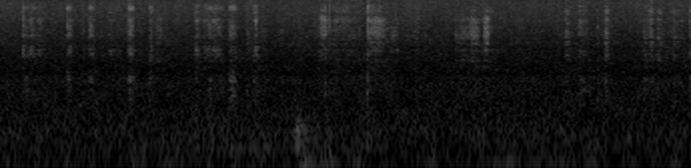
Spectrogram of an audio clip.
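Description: A yellow wooden pencil held in the fingers scratches its graphite tip across an open lined paper notebook lying flat on a desk. Soft, quiet scratchy strokes come in short bright bursts over a low, steady rumble, with one slightly louder tap near the middle.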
